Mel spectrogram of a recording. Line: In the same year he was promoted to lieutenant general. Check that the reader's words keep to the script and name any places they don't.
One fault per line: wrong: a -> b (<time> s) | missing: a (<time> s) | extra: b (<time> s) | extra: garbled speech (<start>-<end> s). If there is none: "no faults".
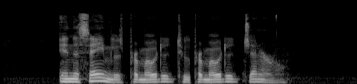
missing: year he (1.1 s)
wrong: lieutenant -> promoted (1.9 s)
